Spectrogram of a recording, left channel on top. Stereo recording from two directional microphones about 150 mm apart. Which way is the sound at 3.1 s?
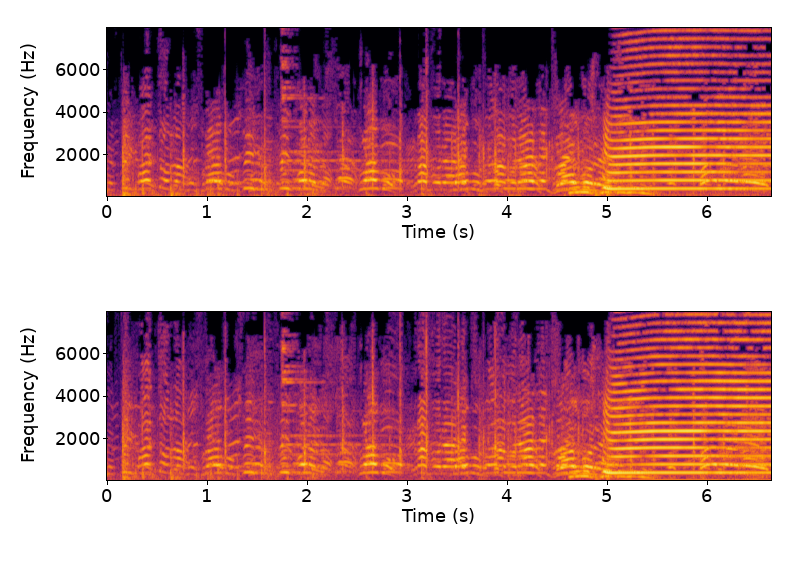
25° left (ahead or behind).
